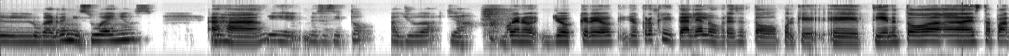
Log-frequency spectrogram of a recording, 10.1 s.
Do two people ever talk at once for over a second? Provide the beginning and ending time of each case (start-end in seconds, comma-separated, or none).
none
